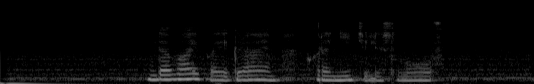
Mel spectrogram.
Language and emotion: Russian, sad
